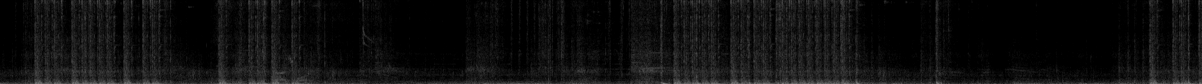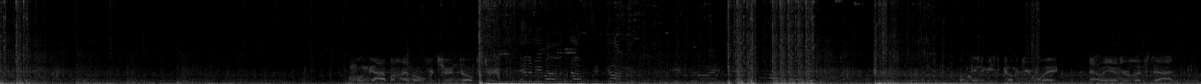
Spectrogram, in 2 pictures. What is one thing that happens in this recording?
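A rifle magazine clicks and snaps as a gun is reloaded.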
